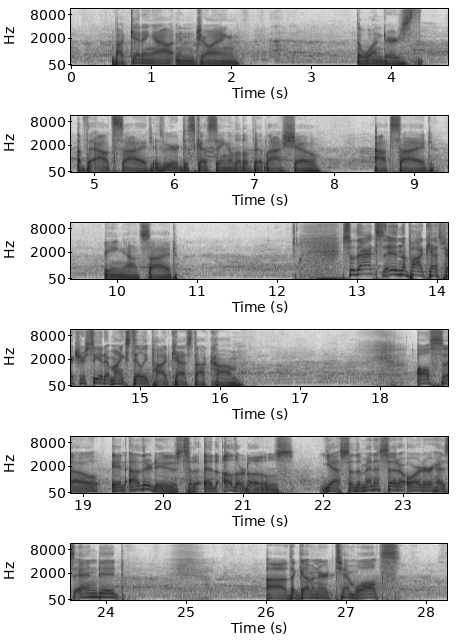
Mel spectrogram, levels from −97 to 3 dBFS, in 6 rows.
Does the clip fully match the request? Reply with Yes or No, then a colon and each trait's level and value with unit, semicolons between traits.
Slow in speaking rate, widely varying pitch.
Yes: slow, 120 wpm; wide, 6.5 semitones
